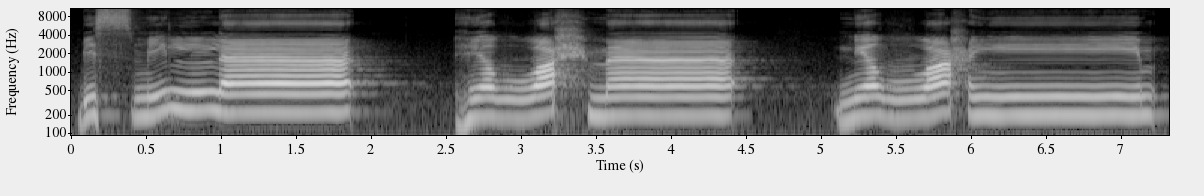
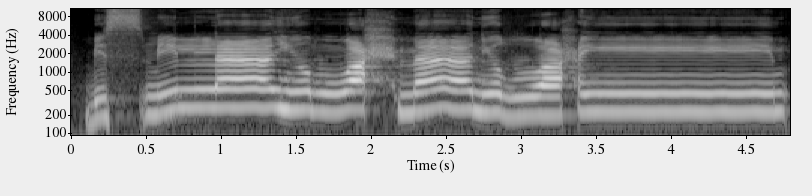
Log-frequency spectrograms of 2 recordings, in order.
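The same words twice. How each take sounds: First: Very slow chant with pauses between parts; recitation by parts. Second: Slow, higher chant in one breath-like flow; joined-up recitation. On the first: Teacher models Bismillah for pupils part by part, slow chant. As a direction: chant piece by piece with long held vowels. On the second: Teacher models whole Bismillah for pupils, flowing chant. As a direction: recite it connected, stretching long vowels. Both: Shown as a demonstration.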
